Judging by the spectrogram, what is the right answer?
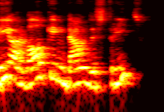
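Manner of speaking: loud, clumsy, mangled non-native English pronunciation. Retelling how an English teacher spoke a sentence: imitating teacher's bad English pronunciation. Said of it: "And he said it like".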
